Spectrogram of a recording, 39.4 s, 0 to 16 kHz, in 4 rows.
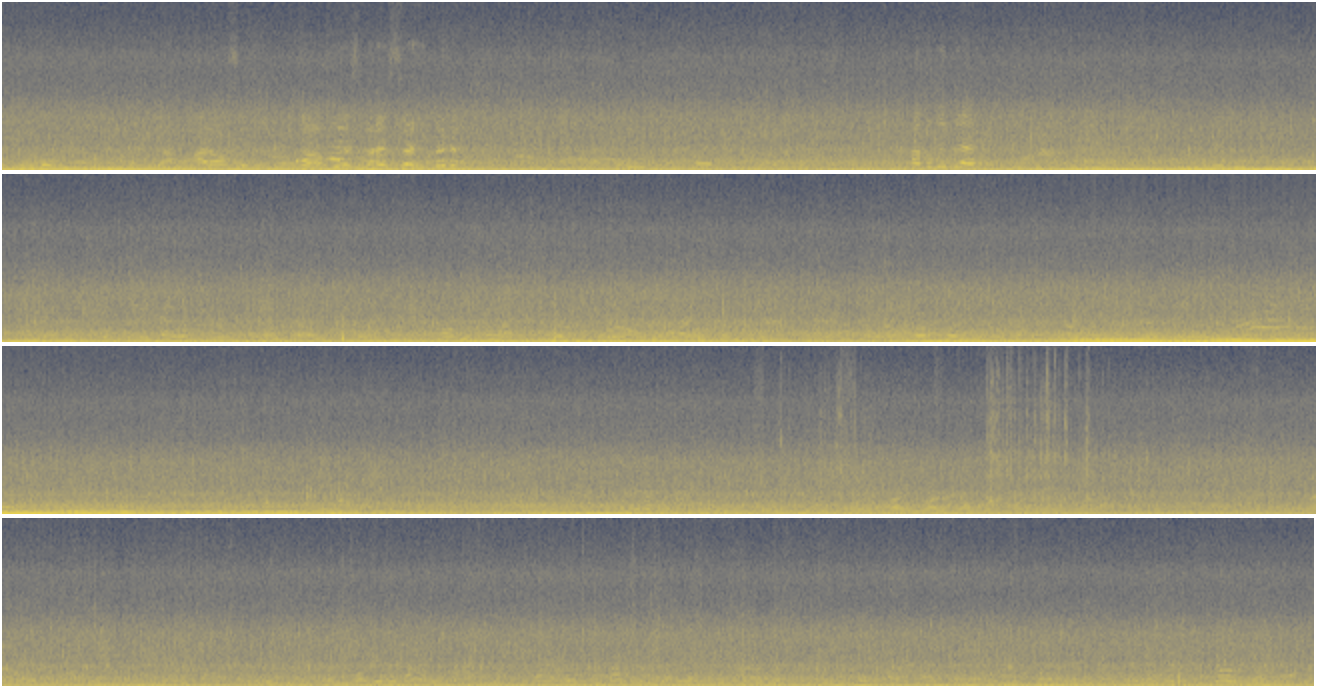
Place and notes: A recording done at a small park in the middle of Marietta Square. People were out and about due to the sunshine and unseasonably warm weather, and a group of people were in the center of the park for some kind of gathering. There's a fountain at the very center of the park, and the entire area is surrounded by roads. There's also a children's play area to the right of the recorder. Multiple people walked by and inspected my recording rig, but thankfully nobody disturbed it or asked me what it was while it was on. Recorded with a Tascam dr-100mkiii and a windmuff.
